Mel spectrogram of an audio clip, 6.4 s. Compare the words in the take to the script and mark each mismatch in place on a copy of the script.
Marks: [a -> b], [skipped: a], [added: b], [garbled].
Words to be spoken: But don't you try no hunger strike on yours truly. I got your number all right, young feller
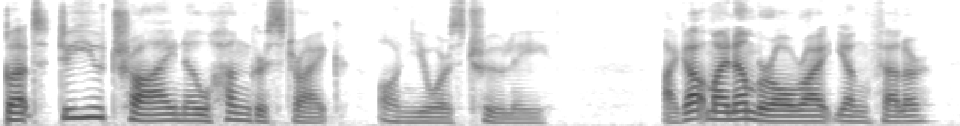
But [don't -> do] you try no hunger strike on yours truly. I got [your -> my] number all right, young feller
